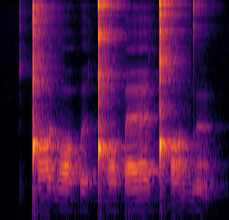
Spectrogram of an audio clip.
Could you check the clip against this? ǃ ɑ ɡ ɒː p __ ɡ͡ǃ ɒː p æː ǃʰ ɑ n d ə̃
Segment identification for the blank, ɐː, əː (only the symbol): əː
